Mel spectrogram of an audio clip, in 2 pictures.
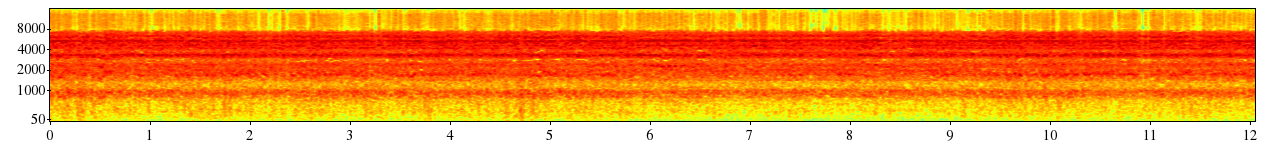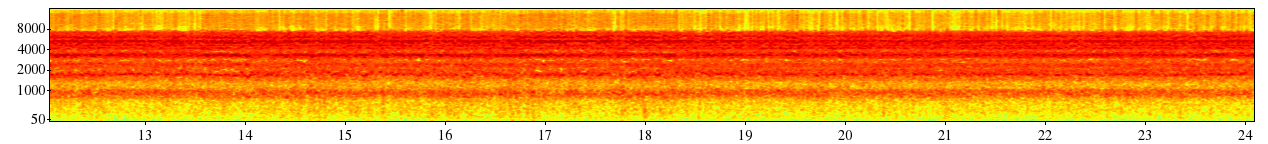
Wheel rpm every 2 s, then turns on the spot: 230, 230, 230, 230, 230, 230, 230, 230, 230, 230, 230, 230.
none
